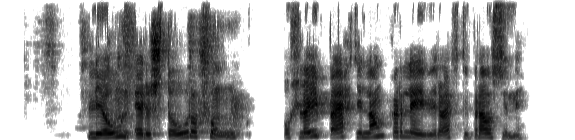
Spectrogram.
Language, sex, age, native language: Icelandic, female, 40-49, Icelandic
